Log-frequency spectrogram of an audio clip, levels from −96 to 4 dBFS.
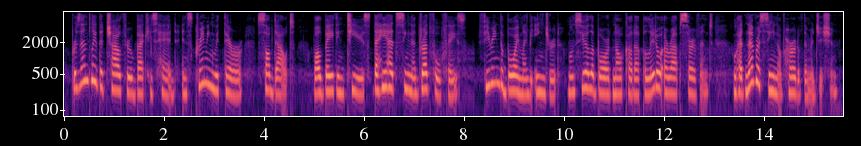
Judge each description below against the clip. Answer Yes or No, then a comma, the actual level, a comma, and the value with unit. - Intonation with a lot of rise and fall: No, average, 3.6 semitones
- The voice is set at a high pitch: Yes, high, 225 Hz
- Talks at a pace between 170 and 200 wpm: Yes, average, 185 wpm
